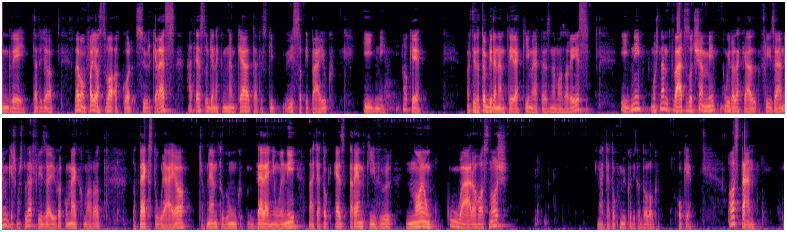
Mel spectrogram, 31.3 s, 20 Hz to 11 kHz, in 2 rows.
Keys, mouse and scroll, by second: 11.6 click, 12.5 middle click, 12.8-13.2 scroll down 1, 13.2 click, 14.3 right click, 16.2 click, 17.7 F4, 18.0 middle click, 18.3-19.2 alt+middle click, 19.3 click, 22.7 alt+middle click, 23.1 click, 24.3-24.9 alt+middle click, 25.0 click, 26.3 alt+middle click, 26.7 click, 27.6 alt+middle click, 27.9 right click, 29.0 click, 30.2 middle click, 30.5 scroll down 1, 30.8-31.3 alt+middle drag.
